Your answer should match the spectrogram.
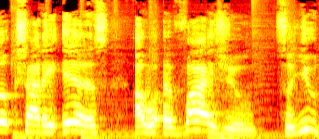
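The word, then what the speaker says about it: Sade: name of the whole group is chad a it's not only the singer is the group and it's spelled s-a-d-e and for all you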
